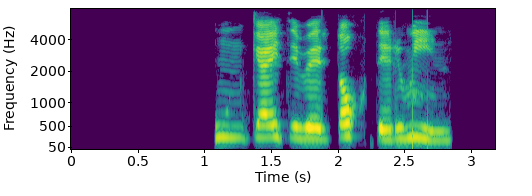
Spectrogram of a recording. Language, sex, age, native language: Icelandic, male, 9, Icelandic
